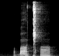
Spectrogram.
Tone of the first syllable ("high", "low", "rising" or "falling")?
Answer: high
